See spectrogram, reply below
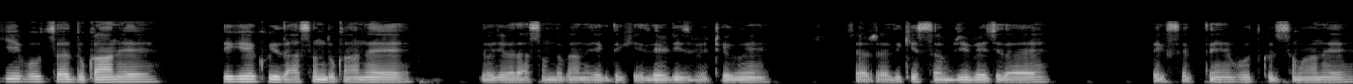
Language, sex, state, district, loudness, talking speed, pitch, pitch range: Hindi, male, Chhattisgarh, Korba, -21 LUFS, 155 wpm, 110 Hz, 105-115 Hz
